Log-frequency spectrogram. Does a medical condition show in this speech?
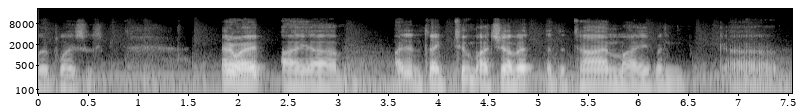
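No.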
